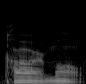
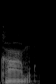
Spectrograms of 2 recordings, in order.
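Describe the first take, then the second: First: The word is said with two syllables. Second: The word is squeezed into one syllable. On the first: "It's two syllables" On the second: "It's like one syllable"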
